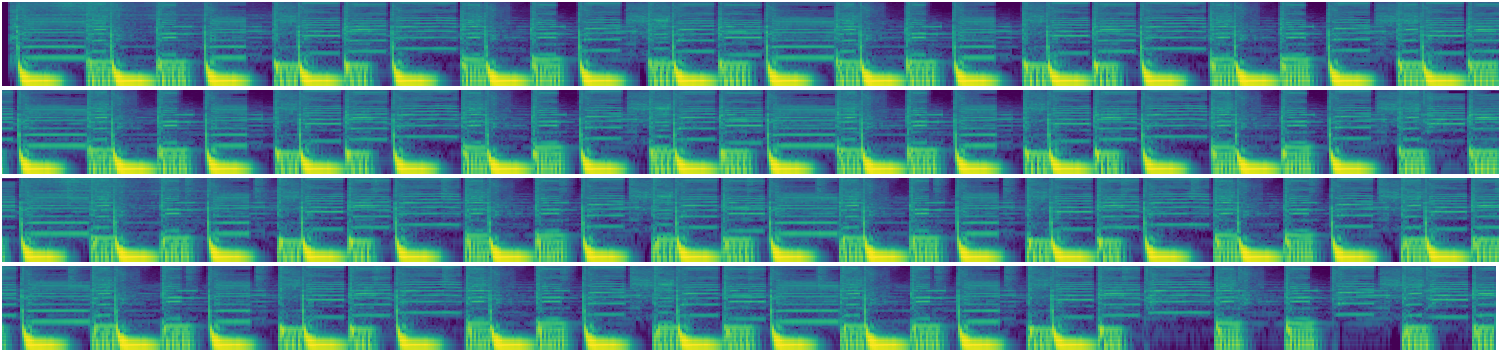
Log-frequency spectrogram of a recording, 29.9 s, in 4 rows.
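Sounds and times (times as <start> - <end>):
saxophone remix: 0.0 - 29.9.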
